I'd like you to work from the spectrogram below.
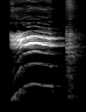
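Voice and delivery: very high loud shriek; a tiny penguin squealing in fright. Acted. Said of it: "said Peaky".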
